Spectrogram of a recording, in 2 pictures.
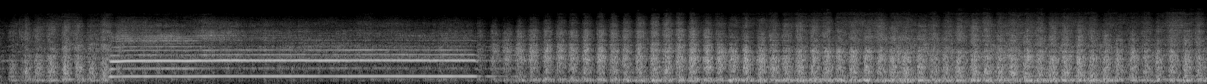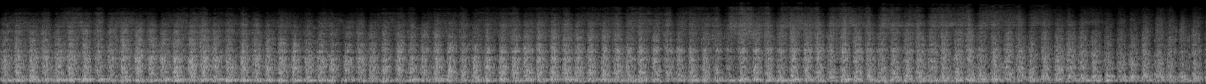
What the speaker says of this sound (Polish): Parowóz na kolejce Five Street Stalban nosi numer 83180.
